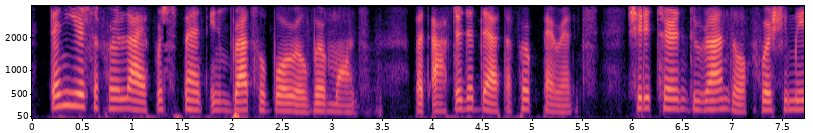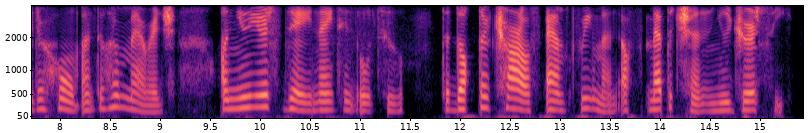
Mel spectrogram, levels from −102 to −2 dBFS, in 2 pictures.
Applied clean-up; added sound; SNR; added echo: neural mask model Resemble Enhance denoiser.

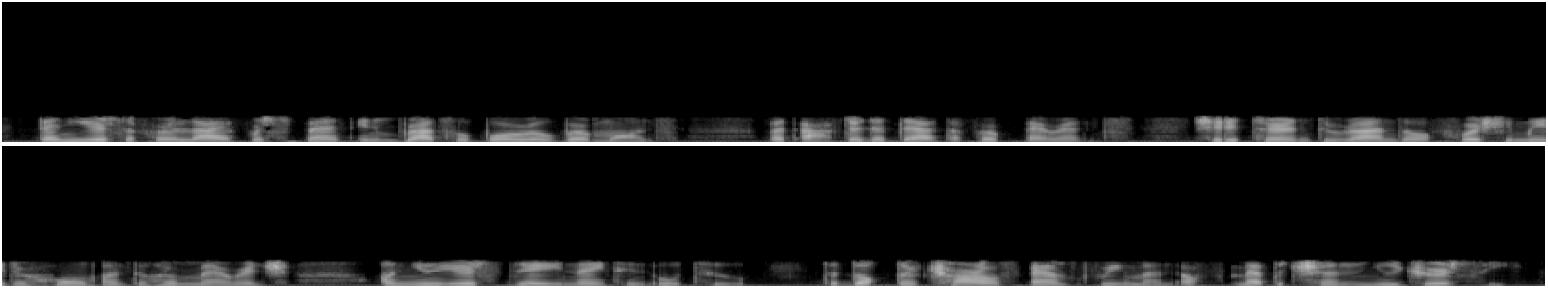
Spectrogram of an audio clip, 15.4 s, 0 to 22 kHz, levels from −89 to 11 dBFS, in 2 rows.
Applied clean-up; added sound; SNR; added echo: none; none; none; none.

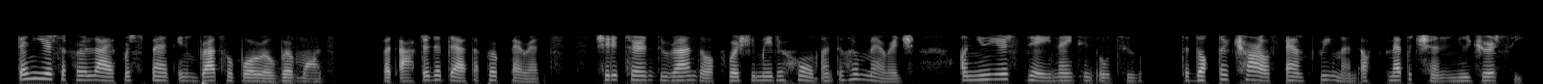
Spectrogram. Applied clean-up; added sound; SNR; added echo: neural mask model RNNoise.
